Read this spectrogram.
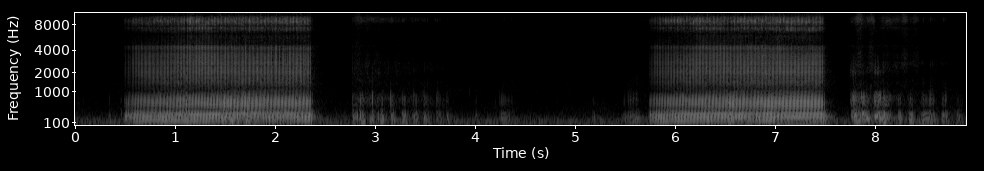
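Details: A sleeping dog snores with two long, loud rumbling inhalations, each followed by a softer snuffling exhale.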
